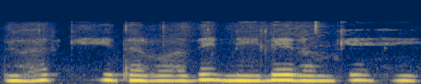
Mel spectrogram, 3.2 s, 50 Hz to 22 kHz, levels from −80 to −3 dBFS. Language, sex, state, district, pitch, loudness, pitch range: Hindi, female, Madhya Pradesh, Bhopal, 230 Hz, -14 LUFS, 225-245 Hz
